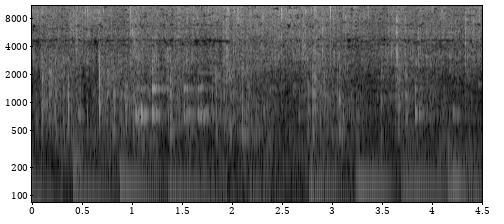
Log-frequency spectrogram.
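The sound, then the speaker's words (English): Golden raisins, about a quarter cup, go into onions that have been frying in a pan for nearly ten minutes. A steady bright sizzle runs throughout, broken by repeated scraping stirs, with no talking. “started frying our onions. They've now been cooking for close to 10 minutes. Now is when I add a fourth of a cup of golden raisins”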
